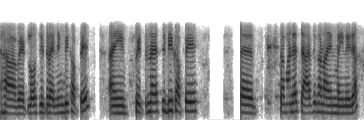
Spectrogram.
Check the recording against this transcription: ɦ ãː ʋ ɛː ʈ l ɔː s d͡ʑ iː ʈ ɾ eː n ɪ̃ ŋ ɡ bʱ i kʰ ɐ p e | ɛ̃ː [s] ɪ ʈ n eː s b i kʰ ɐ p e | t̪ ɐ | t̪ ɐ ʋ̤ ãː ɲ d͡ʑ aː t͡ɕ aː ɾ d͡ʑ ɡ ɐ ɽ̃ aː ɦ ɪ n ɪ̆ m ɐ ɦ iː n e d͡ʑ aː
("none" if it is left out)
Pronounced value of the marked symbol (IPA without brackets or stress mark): f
